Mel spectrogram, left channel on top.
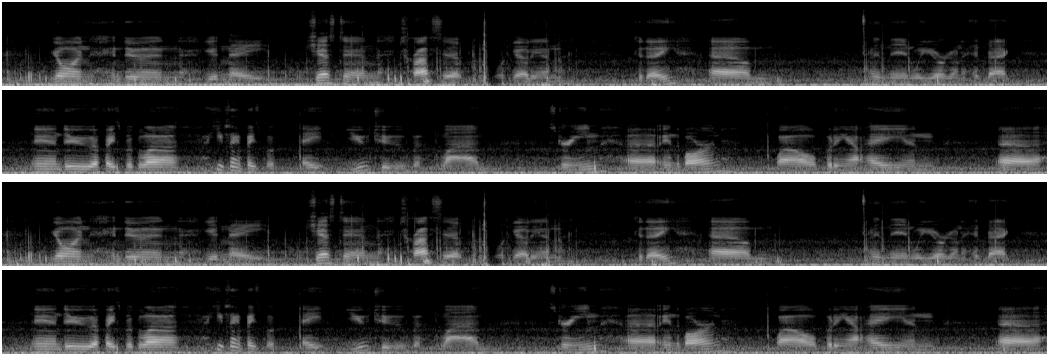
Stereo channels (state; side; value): normal; both; correlation 0.92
